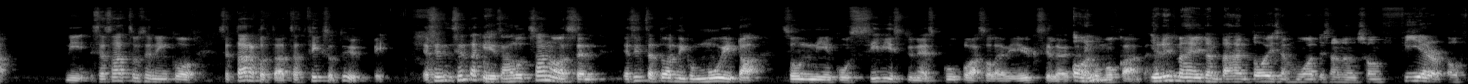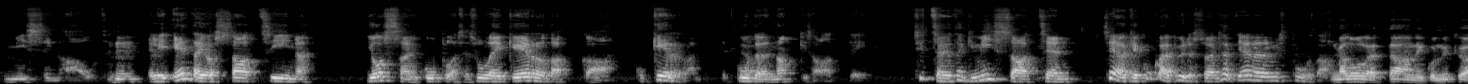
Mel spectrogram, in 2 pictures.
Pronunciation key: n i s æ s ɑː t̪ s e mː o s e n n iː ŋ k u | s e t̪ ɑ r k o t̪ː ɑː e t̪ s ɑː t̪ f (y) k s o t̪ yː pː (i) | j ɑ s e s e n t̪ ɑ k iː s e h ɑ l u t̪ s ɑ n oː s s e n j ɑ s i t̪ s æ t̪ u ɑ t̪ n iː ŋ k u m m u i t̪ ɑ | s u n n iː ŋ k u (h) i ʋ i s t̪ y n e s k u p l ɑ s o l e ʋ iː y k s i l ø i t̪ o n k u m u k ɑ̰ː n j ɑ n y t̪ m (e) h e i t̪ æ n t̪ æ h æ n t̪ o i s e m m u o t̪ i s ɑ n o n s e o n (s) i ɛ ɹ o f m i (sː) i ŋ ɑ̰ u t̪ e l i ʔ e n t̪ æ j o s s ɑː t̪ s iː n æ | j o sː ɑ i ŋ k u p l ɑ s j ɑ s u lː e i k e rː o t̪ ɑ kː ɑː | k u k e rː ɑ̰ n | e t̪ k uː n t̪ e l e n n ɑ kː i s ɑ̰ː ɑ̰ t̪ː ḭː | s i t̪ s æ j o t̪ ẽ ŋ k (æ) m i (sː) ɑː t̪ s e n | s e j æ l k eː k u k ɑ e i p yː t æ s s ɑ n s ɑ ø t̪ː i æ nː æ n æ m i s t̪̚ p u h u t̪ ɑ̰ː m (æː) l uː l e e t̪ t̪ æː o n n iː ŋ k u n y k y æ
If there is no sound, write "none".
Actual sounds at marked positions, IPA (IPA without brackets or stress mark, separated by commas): i, i, s, æ, f, sː, i, sː, æ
